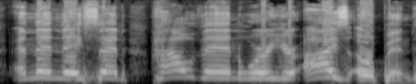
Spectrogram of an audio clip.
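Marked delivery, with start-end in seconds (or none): 1.1-3.1 high, slow demanding question. Acted. Neighbours questioning the healed man, demanding. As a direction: draw out a mildly hammed-up demand. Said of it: "they demanded".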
